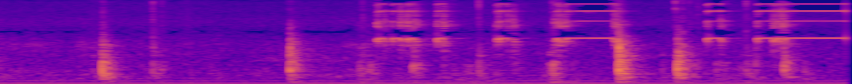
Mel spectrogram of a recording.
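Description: A few probe clicks, then a clear high beep that holds steady: the cleaned grinder switch now conducts when closed.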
